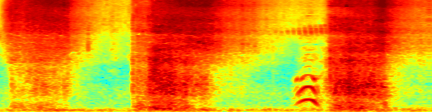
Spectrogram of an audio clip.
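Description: A rake dragged through dry pine straw in three separate scraping strokes, with a short grunt-like voice sound about three seconds in.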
